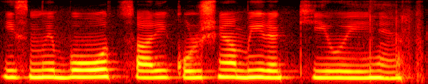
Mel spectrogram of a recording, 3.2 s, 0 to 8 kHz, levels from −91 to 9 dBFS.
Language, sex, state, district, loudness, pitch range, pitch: Hindi, female, Uttar Pradesh, Shamli, -14 LUFS, 235-255 Hz, 245 Hz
